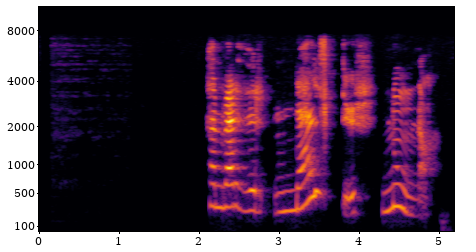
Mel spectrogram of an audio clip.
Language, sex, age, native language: Icelandic, female, 8, Icelandic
